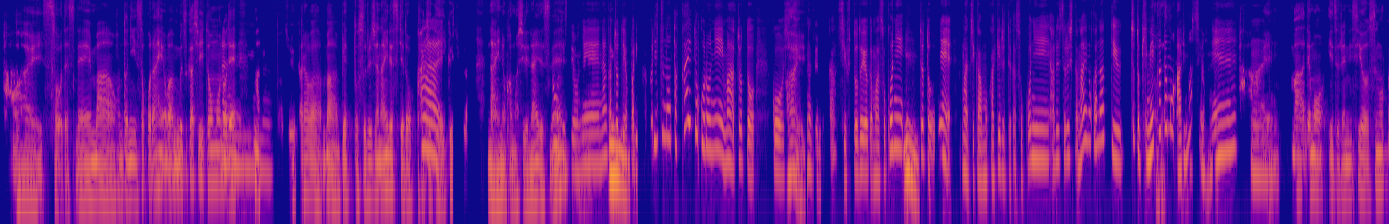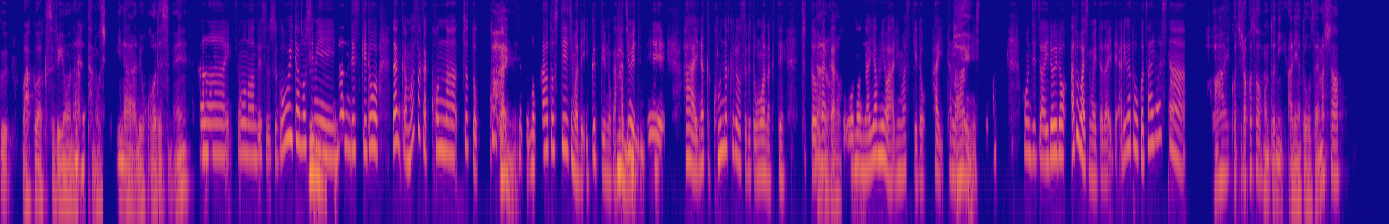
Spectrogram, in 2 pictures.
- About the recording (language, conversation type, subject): Japanese, advice, 旅行の予定が急に変わったとき、どう対応すればよいですか？
- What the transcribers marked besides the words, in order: chuckle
